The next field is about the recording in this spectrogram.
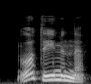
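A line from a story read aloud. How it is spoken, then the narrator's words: Stern. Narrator (Russian): строго сказал дядя Вася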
